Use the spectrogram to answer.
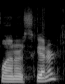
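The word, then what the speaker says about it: Lynyrd Skynyrd: hundred import analog records you should own this pronounced leonard skinner great record free bird sounds awesome miles davis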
